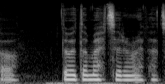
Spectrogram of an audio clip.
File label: "metr", Welsh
